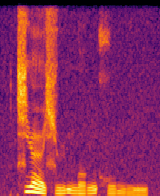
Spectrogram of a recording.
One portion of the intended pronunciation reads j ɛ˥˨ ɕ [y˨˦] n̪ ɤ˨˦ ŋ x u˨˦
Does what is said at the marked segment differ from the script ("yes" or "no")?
no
